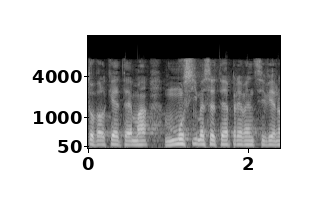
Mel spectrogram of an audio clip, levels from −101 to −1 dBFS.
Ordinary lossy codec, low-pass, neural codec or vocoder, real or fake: AAC, 48 kbps; 7.2 kHz; none; real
